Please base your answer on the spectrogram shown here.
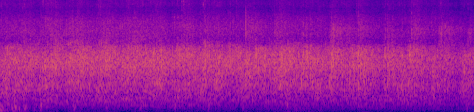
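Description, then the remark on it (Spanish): An audience applauds steadily, a dense, even wash of many hands clapping that holds at a constant loudness for several seconds, with no voices standing out above it. “pueden dar un aplauso ahí?”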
